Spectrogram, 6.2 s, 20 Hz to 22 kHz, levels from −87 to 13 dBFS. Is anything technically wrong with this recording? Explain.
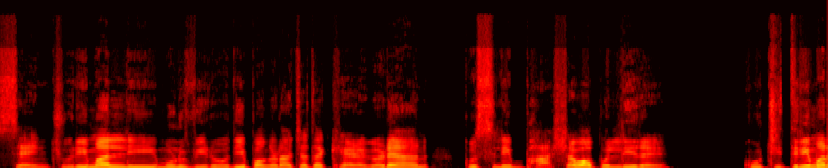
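No, nothing is technically wrong.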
